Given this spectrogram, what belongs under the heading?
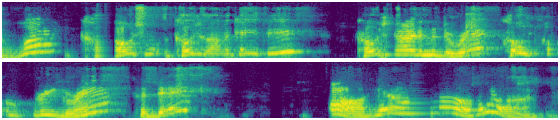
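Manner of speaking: high, disbelieving squeals; mock outrage, voice jumping up; hammed-up shock of a teammate who hears the coach is out there; shocked team member. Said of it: "because they see".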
